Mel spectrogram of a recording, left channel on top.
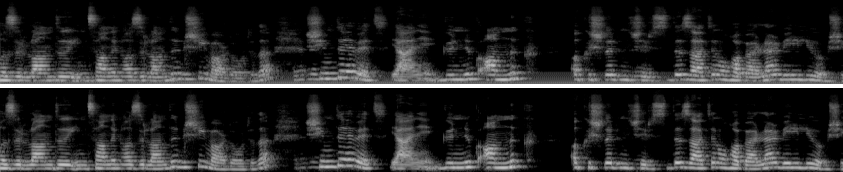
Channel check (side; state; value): left; noise; hum, 18 dB below the sound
